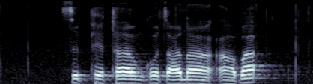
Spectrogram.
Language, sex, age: Northern Sotho, male, 22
